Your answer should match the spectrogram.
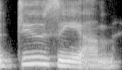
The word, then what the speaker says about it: DoSeum: and then also the Dooseum, and that's spelled D-O-S-E-U-M, as in let's go do something, and that's a hands-on kids museum.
